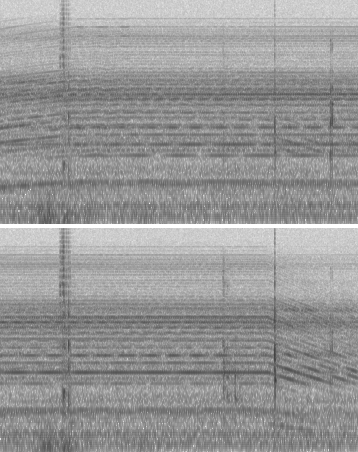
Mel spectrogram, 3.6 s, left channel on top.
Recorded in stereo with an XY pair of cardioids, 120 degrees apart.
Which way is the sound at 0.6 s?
35° right.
